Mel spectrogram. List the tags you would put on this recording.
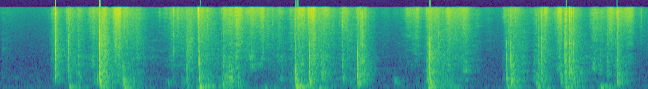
Sound effects > Human sounds and actions
staggering
stumbling
tripping

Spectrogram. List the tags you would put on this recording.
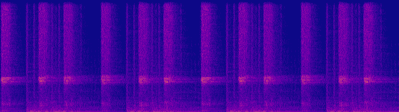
Instrument samples > Percussion
Weird
Loopable
Industrial
Packs
Dark
Alien
Ambient
Underground
Samples
Drum
Soundtrack
Loop

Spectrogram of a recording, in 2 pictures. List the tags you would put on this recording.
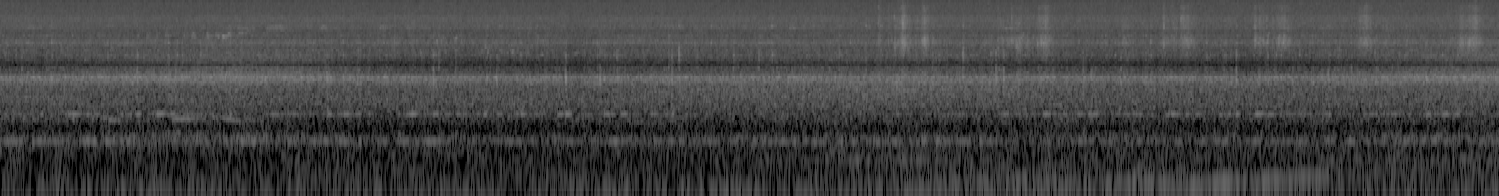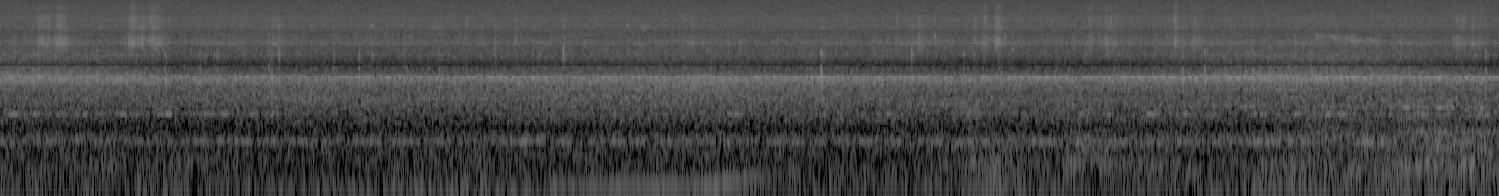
Soundscapes > Nature
artistic-intervention
data-to-sound
modified-soundscape
nature
phenological-recording
soundscape

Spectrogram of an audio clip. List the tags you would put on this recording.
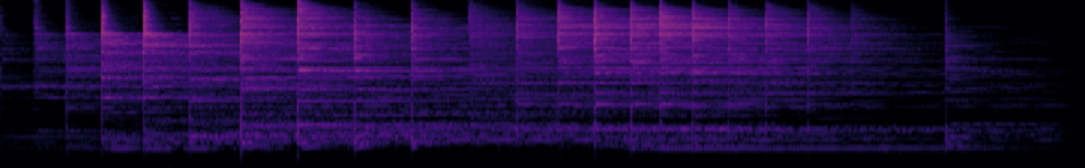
Music > Solo instrument
Crash
Cymbal
Cymbals
Drum
Drumkit
Drums
Hat
kit
Metal
Metallic
Perc
Percussion
Ride

